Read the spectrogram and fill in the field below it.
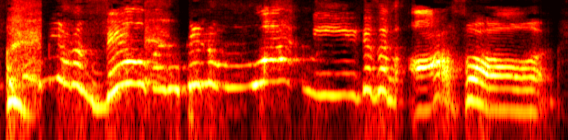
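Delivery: hammed-up high whimper of failure; mock self-pity. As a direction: whine it to him like a sulky kid. Complaining to boyfriend self-pityingly.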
